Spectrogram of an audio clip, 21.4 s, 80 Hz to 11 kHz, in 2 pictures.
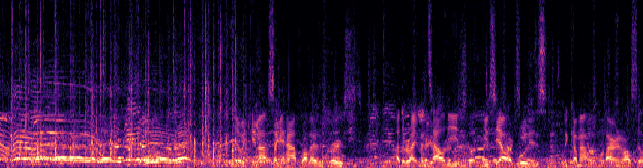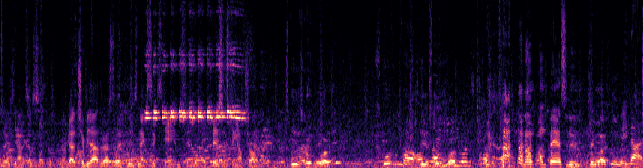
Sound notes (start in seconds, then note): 4.4 cheering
